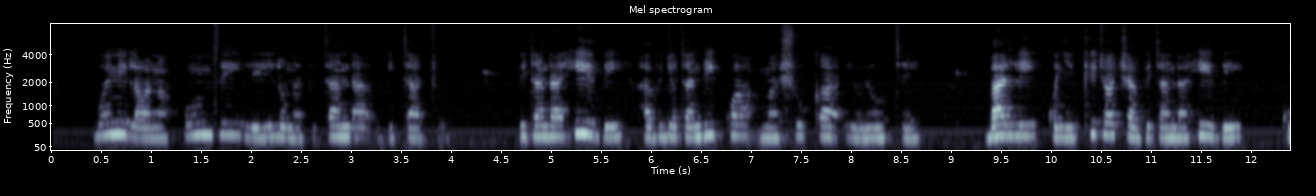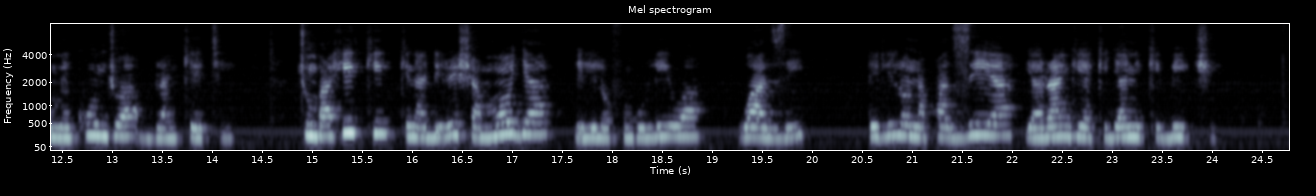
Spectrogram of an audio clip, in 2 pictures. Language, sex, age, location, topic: Swahili, female, 25-35, Nairobi, education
